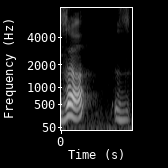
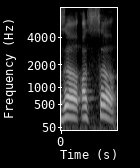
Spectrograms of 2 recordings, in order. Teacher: So, if you try to say z, you will listen, you can understand or you can feel that hissing or that noisy part before the actual utterance of the sound z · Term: fricative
